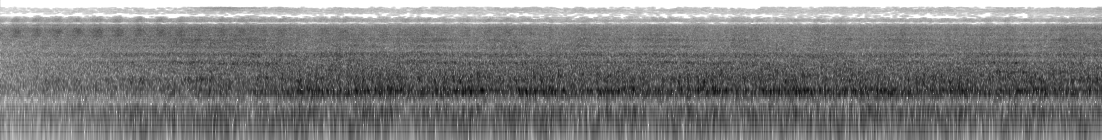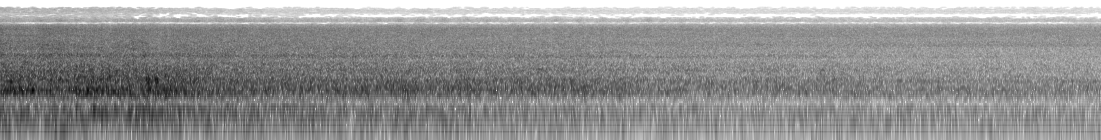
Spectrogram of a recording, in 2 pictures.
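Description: JR electric multiple-unit train running past at speed: a steady rushing noise of wheels on rail that builds over the first two seconds, holds for about ten seconds, then drops away and fades as the train recedes.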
